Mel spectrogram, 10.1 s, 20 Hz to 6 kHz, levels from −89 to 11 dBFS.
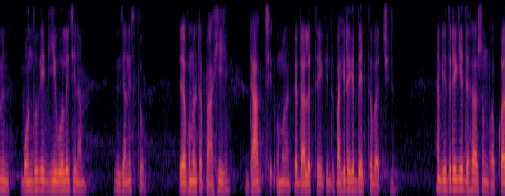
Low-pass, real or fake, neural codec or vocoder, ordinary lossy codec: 5.4 kHz; fake; codec, 24 kHz, 0.9 kbps, WavTokenizer, medium speech release version 1; none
